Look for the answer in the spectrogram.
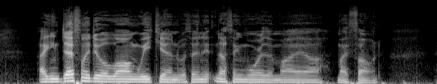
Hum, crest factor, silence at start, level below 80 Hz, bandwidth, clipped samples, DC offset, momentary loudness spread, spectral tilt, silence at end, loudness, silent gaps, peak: none; 14 dB; 0.4 s; -30 dBFS; 14 kHz; under 0.1%; under 0.1%; 12 LU; -7 dB/octave; 0.3 s; -14 LUFS; none; 0 dBFS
